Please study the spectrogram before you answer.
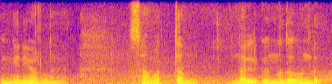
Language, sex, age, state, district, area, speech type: Malayalam, male, 18-30, Kerala, Idukki, rural, spontaneous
